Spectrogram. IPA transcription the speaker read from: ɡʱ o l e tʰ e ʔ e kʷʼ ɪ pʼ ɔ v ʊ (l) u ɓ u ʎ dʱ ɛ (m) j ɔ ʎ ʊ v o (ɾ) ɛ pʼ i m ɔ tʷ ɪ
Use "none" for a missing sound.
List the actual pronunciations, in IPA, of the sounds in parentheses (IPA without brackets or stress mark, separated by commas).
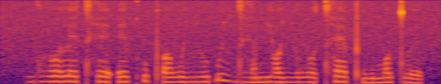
ʎ, m, tʰ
